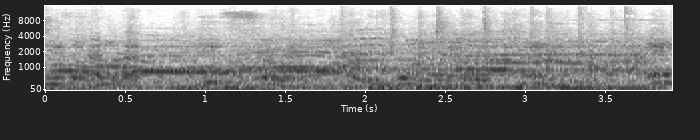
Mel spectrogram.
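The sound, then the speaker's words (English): A crowd at a live wrestling show cheering loudly, a dense, steady roar of many voices with whoops and shouts running continuously throughout. “Zach Gowan coming up with thunderous applause. Crowd favorite here at XICW.”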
